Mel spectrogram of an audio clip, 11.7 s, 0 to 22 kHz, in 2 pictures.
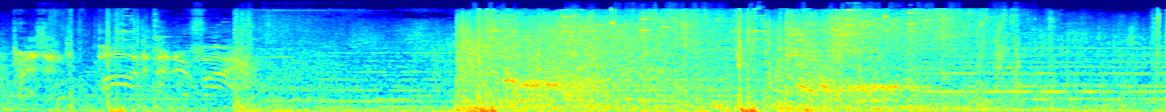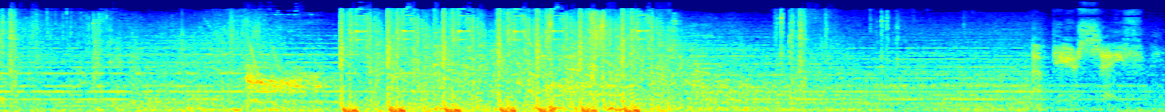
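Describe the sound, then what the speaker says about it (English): Heavy gunfire hits a pod during an attack in Mass Effect 3, with bursts of shots, crashes and impacts in repeated waves under a game voice calling out warnings. "Under heavy attack! Enemy still present. Pod under fire."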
